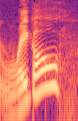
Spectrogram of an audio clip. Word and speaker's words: Rhaegal: is it Rhaegal? – yes. Okay. Yes, you're pronouncing it correctly.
